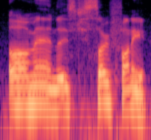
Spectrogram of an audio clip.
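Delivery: normal talking voice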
